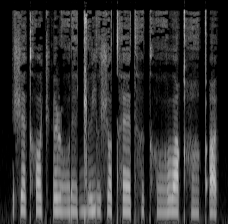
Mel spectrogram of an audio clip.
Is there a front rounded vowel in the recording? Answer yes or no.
yes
